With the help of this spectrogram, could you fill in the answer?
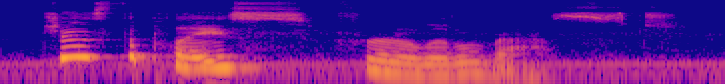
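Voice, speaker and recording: A female-sounding put-on character voice at a middle pitch and a fairly slow pace, with clear background noise. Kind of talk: bedtime story. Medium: read story.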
